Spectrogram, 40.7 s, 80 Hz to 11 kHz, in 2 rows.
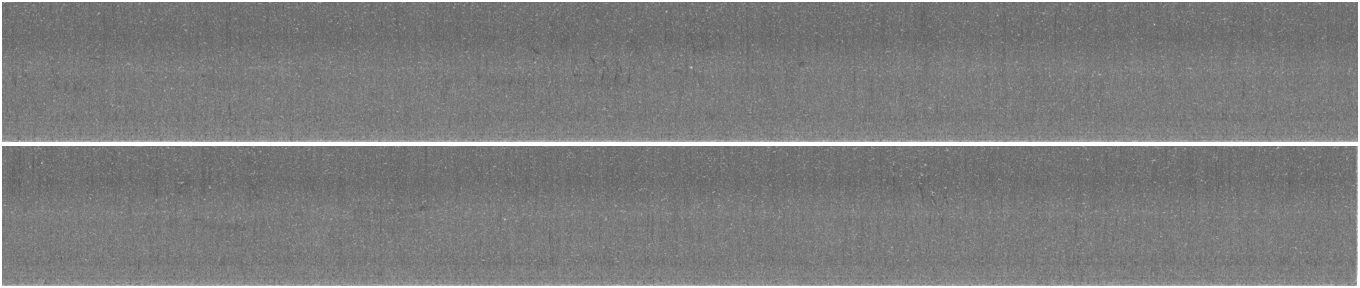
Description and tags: Creation date: 13 - 06 - 2017
Details of this sound:
Subject of recording:
- Object : Small waterfall
- Material : Water
Place of capture:
- Type : In forest
- Resonance : Very low
- Distance From source : 2 m / 2 yard
Recorder:
- Recorder : Tascam DR-40 V2
- Type of microphone used : Condenser microphone
- Wind Shield : Rycote DR-40MWJ
Recording parameters:
- Capture type : Stereo
- Input level: 60
Software used:
None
